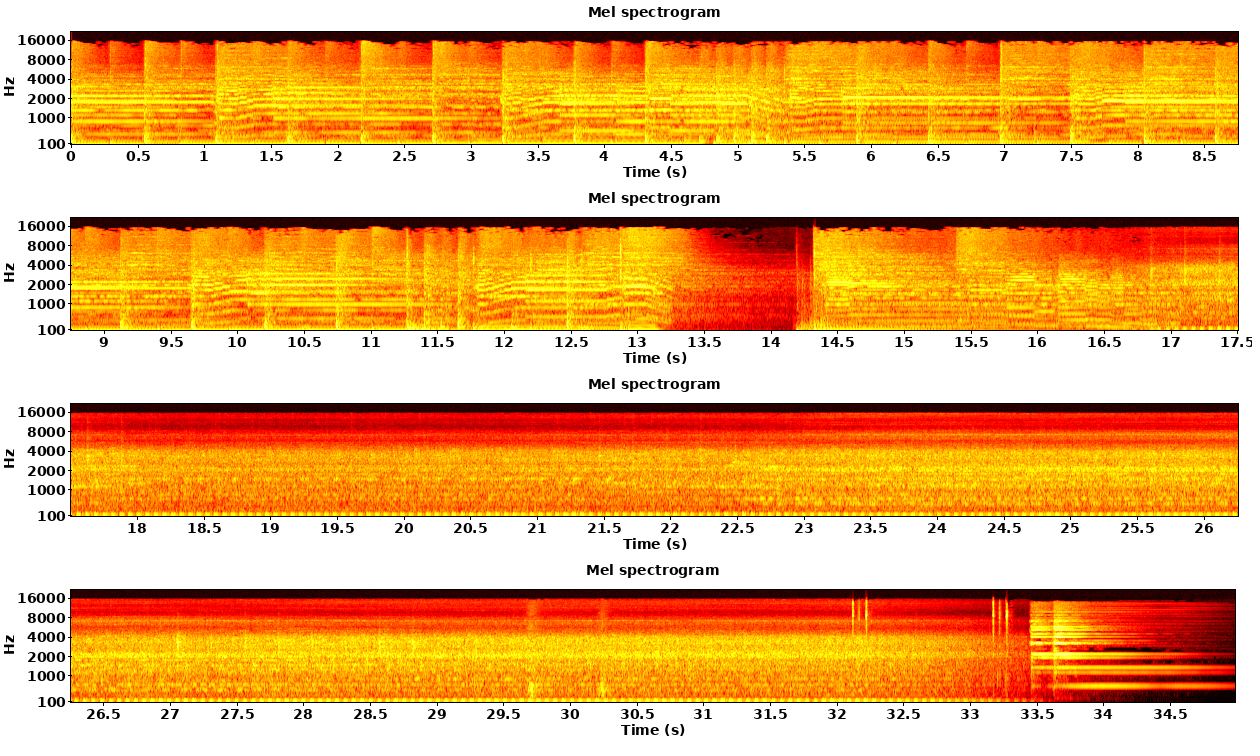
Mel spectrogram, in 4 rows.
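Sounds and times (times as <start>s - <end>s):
car engine idling: 0.0s - 33.6s
notification ding: 33.4s - 34.9s.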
